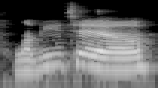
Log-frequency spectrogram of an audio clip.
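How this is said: It is said in a cold, unkind way.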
